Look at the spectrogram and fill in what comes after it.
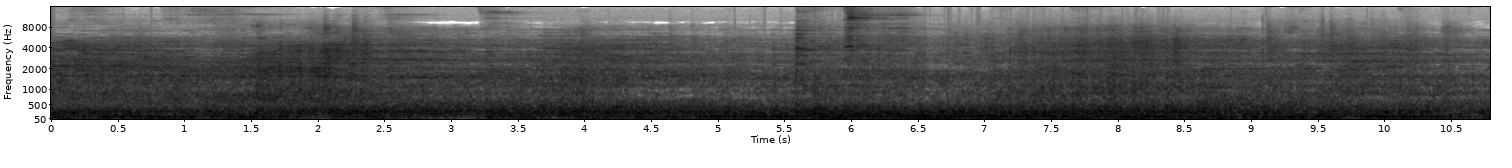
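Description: CSX intermodal freight train rolling through a grade crossing close by: loud, steady noise of the cars' wheels on the rails.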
